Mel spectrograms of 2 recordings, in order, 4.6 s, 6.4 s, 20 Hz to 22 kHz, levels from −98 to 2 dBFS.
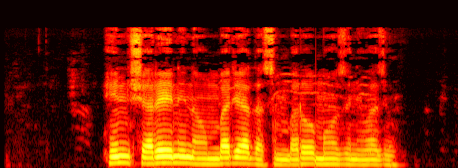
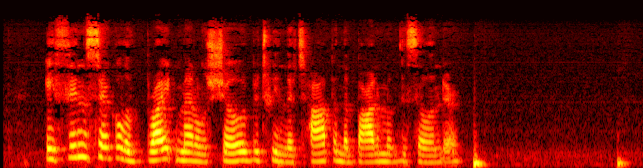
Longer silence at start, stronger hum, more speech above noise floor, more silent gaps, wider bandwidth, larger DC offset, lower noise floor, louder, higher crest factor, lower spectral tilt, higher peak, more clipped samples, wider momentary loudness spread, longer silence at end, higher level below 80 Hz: first, 1.05 s vs 0.45 s; neither; first, 50 dB vs 40 dB; neither; second, 11.5 kHz vs 15 kHz; neither; first, -71 dBFS vs -64 dBFS; first, -21 LUFS vs -25 LUFS; about the same, 18 dB vs 20 dB; about the same, -4.5 dB/octave vs -4.5 dB/octave; about the same, -4 dBFS vs -6 dBFS; neither; about the same, 14 LU vs 12 LU; first, 0.6 s vs 0.2 s; about the same, -60 dBFS vs -62 dBFS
